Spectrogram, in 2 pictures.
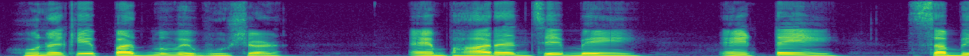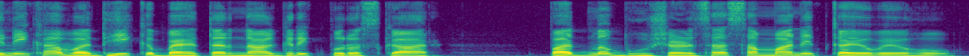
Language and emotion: Sindhi, neutral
